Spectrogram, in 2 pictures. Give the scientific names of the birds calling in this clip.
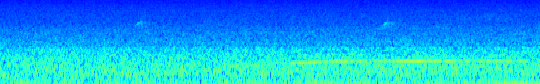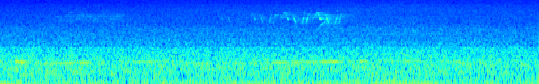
unidentified bird, Geothlypis trichas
